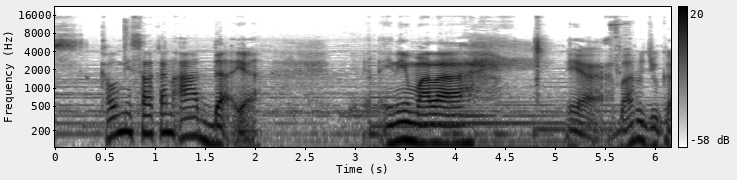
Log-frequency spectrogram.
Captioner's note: snorts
